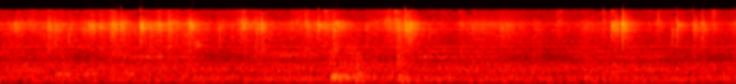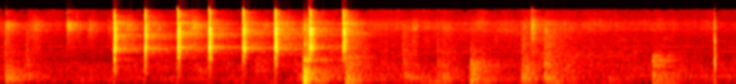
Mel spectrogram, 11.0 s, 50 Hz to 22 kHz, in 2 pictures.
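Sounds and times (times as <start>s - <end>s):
sharp ringing clicks: 6.4s - 8.3s.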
